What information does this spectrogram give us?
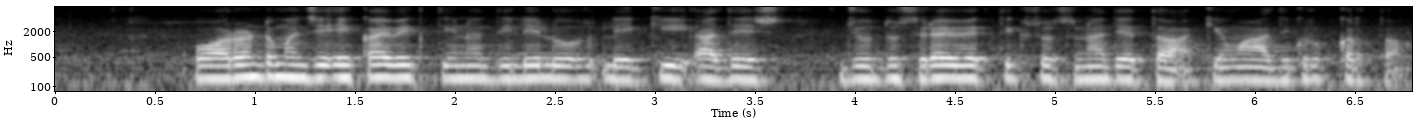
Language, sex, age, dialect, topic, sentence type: Marathi, male, 18-24, Southern Konkan, banking, statement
